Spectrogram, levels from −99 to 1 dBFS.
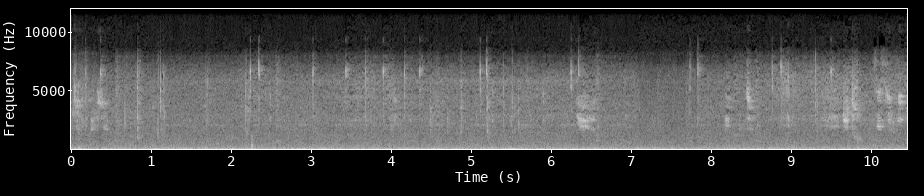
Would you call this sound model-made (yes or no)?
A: no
